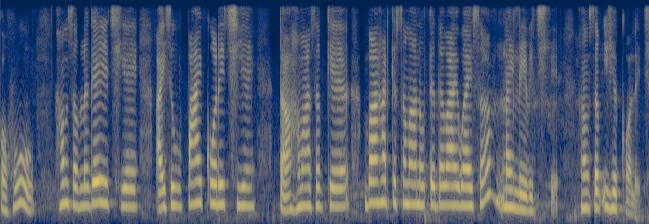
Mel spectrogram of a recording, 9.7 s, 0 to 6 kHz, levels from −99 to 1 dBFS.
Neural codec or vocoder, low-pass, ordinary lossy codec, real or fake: codec, 16 kHz, 4 kbps, X-Codec, HuBERT features, trained on general audio; 5.4 kHz; none; fake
